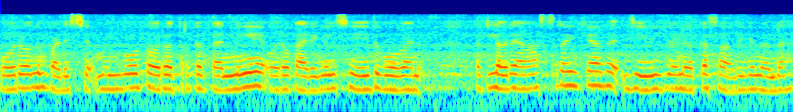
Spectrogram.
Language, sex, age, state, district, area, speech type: Malayalam, female, 30-45, Kerala, Kollam, rural, spontaneous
